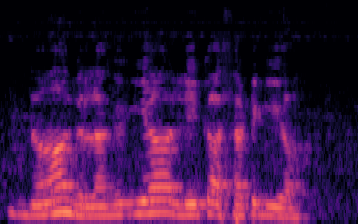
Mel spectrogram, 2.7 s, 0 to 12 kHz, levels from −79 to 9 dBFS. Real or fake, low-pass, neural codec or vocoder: real; 10.8 kHz; none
